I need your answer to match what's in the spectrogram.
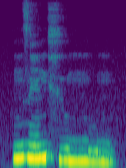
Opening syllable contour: high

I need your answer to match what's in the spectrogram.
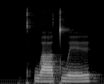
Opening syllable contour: rising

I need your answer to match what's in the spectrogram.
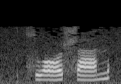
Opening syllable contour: rising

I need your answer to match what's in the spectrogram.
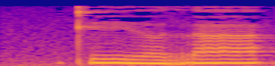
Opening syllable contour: falling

